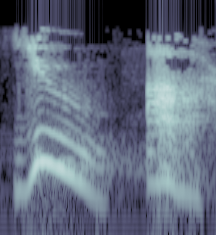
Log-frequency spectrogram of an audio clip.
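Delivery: YOU and ARE each hit hard, separated by a pause; emphatic. Acted. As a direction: declare "You ... are" loudly, word by word.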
